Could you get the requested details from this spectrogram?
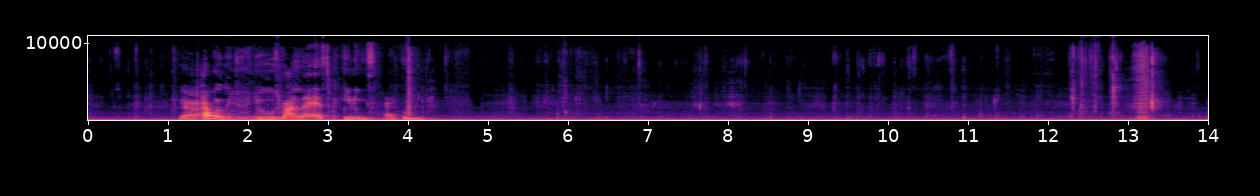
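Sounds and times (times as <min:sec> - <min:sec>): soft chewing: 0:00.0 - 0:01.2, 0:04.1 - 0:14.0
steady low hum: 0:00.0 - 0:14.0.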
